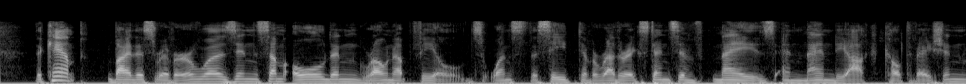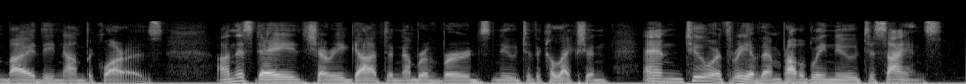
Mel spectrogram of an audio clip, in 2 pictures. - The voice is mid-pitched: No, low, 100 Hz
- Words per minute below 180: Yes, average, 155 wpm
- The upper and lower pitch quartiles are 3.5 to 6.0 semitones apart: No, average, 2.8 semitones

